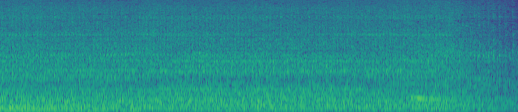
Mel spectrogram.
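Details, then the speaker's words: Mitsubishi Montero diesel after drive belt replacement, owner had heard a noise at morning starts after sitting: even, steady idle with no squeal or chirp from the belts until switch-off; normal idle. "Pero ngayong bago na itong belt, wala ng tutunog diyan."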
